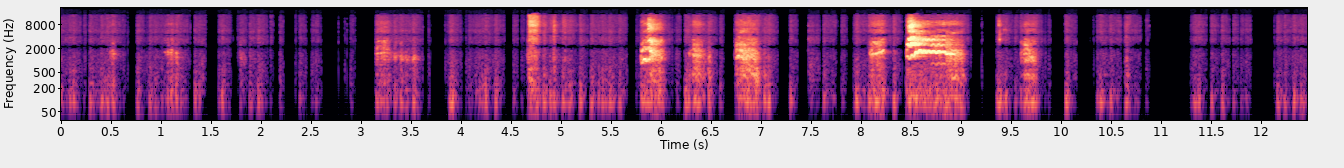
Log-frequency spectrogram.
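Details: Four newborn Chihuahua puppies, under two weeks old, moving about together, giving short high squeaks and thin whines in scattered bursts, one longer squeal standing out, amid soft rustling and shuffling.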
